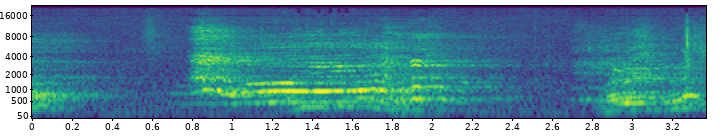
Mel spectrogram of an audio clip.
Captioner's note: laughter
